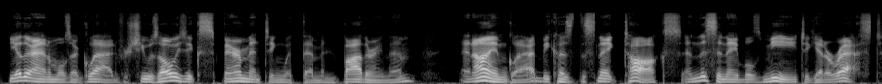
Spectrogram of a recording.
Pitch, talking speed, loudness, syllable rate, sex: 120 Hz, 210 wpm, -21 LUFS, 5.7 syllables/s, male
